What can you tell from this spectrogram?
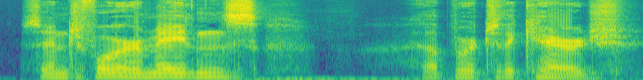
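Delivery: loud, urgent orders; commanding. Acted. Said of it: "he commanded".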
